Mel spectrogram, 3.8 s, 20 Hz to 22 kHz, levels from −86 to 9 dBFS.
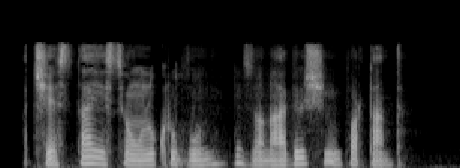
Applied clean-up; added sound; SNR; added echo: neural mask model DeepFilterNet 3.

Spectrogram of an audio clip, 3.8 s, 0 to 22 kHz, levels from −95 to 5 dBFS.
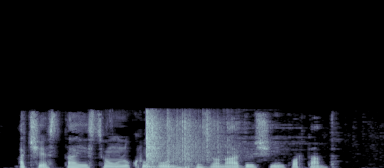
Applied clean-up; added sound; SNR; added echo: classical method Wiener filter.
